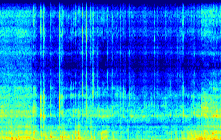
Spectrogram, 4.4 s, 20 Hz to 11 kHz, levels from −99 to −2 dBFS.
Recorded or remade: remade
